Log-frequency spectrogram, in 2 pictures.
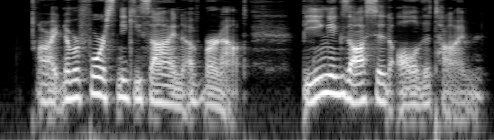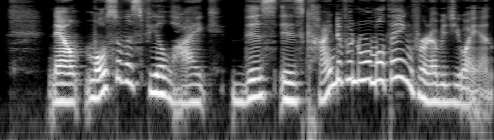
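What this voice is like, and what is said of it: Slightly hoarse voice. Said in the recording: “I might lose my voice. I don't know. I'm feeling a little hoarse already midway through this”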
